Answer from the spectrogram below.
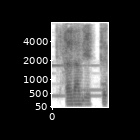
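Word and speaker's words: きさらぎ駅: とりあえず駅を出てみたら、今ちょっと調べたら、鬼って書いて、キサラギって読めるのね。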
